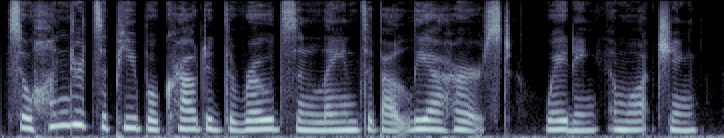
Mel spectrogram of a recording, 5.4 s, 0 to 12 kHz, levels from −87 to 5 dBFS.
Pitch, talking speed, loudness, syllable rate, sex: 225 Hz, 165 wpm, -18 LUFS, 4.5 syllables/s, female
